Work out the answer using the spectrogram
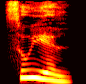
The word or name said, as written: ಶ್ಯಾಲ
